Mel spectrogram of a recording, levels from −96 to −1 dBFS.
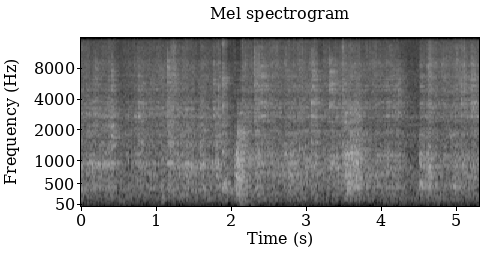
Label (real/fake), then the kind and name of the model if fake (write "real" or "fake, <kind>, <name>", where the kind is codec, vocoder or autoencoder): fake, vocoder, Vocos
